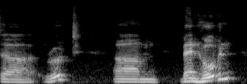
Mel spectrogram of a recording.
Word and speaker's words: Ruut Veenhoven: I just got corrected yesterday when I was pronouncing it as Ruut. It's Ruut Veenhoven.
